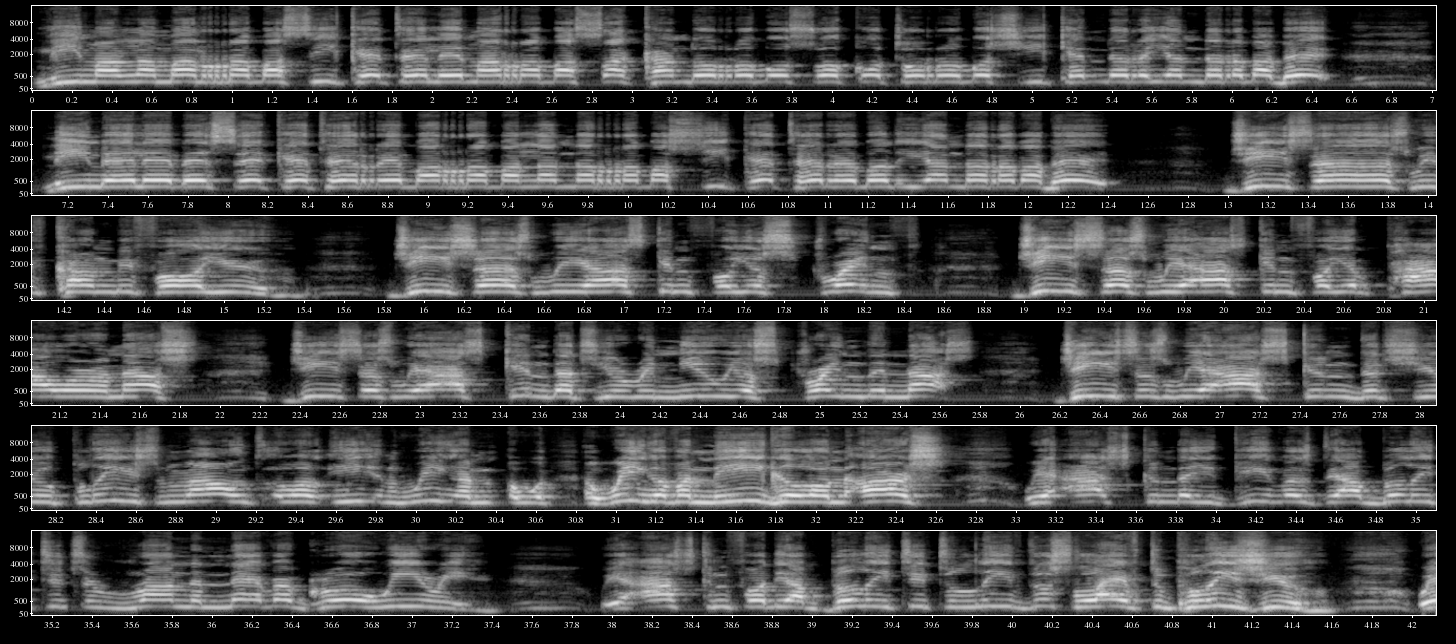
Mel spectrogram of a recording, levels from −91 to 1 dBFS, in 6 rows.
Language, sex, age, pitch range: Finnish, male, 30-49, 260-275 Hz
